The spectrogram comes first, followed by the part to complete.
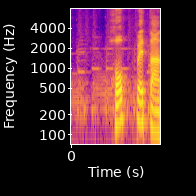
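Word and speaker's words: ほっぺた: The accent is on the pe.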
